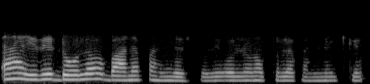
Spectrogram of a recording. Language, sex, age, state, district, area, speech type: Telugu, female, 18-30, Andhra Pradesh, Krishna, urban, conversation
